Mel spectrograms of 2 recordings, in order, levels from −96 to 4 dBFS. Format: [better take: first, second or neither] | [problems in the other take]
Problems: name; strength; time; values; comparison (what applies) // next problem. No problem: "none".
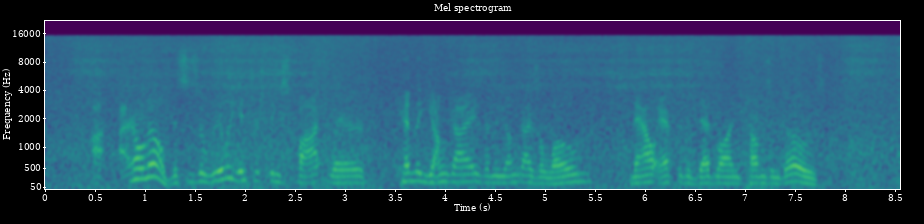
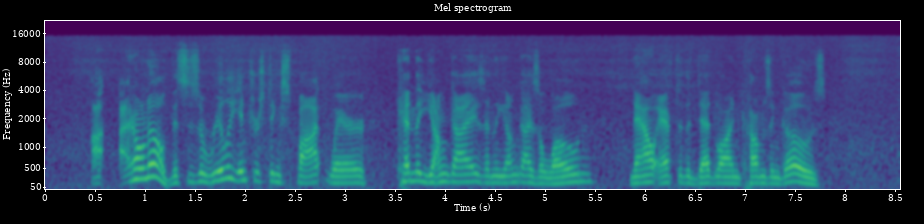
second | hiss; loud; throughout; 5 dB below the speech; faint in the second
